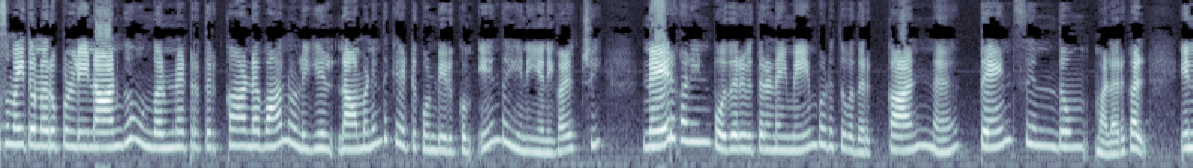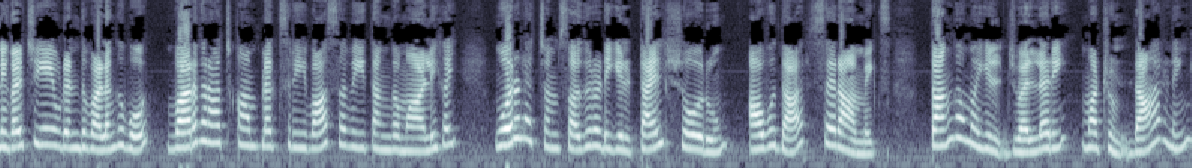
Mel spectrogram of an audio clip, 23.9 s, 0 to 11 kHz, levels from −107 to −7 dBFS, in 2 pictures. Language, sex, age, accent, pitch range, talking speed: Tamil, female, 20-39, native, 255-315 Hz, 75 wpm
